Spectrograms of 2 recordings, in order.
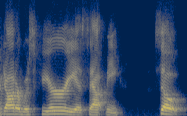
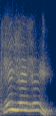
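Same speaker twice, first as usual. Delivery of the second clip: high, urgent calls to stop; a high alarmed warning at a man with a gun; alarmed hey; 12 semitones higher than usual. Retold or imitated. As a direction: stop him fast, pitched high. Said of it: "And I was like".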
